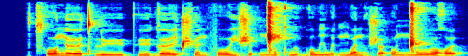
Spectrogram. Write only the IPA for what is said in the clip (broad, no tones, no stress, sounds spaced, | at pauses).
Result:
t͡sʰ o n øː tʰ l yː pʰ y ɡ øː ɪ̯ t͡ʃʰ ʏ n f ʊː j ʃ ɪ ʔ ŋ͡ǁ ɐ kʷʼ i ɡʷ i w i w ɪ ɡ ŋʷ ɛ n o̤ ʃ œ ʔ o ŋ͡ǁ ʊː ʁʷ ɪ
